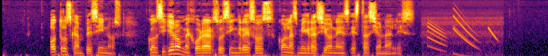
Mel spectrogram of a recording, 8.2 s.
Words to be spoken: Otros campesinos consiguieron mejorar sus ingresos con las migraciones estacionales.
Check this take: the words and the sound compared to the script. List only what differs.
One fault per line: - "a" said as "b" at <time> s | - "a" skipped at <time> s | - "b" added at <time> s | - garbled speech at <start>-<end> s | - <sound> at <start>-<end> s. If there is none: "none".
- chirp at 6.4-7.5 s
